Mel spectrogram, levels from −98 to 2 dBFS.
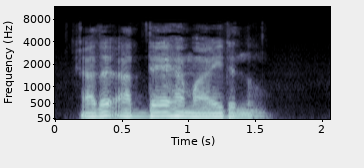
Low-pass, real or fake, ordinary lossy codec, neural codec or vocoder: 7.2 kHz; fake; AAC, 48 kbps; codec, 16 kHz, 8 kbps, FreqCodec, smaller model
